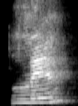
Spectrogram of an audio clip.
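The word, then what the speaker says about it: Lindt: bose z sound bose lint don't pronounce the d lint ralph lauren or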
